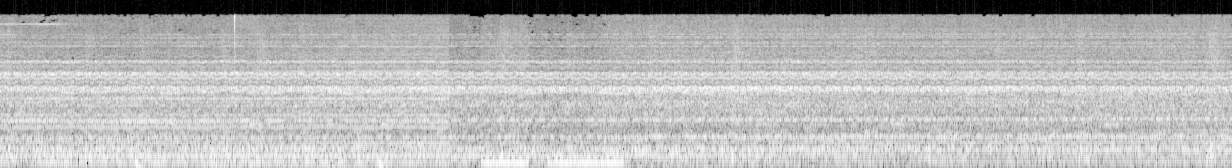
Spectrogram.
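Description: Experimental electronic drone music: many sustained tones layered over a hissing noise bed. A deep low drone breaks up and drops out about halfway through, leaving the higher held tones and the noise.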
